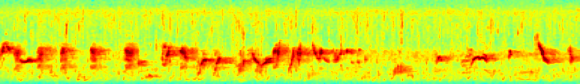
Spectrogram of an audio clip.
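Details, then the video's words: Master song of a Bali myna for training other birds: dense run of harsh chattering notes mixed with short whistles, several squeaky upslurs near the end, over steady hiss. "suara masteran burung jalak bali"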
